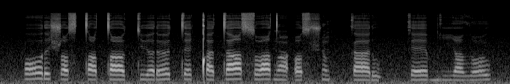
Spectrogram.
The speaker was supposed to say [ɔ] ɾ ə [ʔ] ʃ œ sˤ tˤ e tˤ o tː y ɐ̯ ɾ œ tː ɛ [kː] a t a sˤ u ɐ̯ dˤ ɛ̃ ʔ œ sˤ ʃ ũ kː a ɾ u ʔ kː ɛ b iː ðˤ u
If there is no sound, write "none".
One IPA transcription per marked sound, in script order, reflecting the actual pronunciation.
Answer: ɔ, none, ǃ

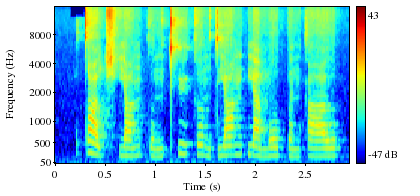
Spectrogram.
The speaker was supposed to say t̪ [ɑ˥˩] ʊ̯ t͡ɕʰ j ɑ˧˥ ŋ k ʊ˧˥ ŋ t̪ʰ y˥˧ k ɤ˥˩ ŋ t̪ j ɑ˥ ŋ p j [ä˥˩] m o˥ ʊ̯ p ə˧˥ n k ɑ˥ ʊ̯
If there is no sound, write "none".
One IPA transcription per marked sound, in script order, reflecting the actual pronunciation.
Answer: ɑ˥˩, ä˥˩

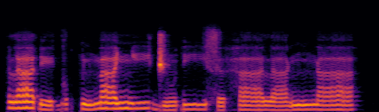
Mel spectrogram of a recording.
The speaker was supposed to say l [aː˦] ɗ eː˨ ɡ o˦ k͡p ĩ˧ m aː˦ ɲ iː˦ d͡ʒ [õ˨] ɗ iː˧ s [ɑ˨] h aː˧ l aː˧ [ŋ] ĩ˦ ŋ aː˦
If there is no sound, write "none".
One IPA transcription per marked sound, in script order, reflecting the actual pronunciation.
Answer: aː˦, ũ˨, ə˨, ŋ

